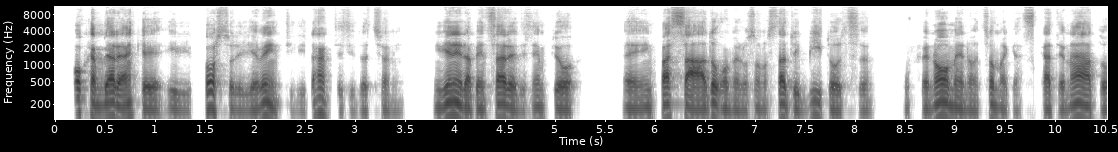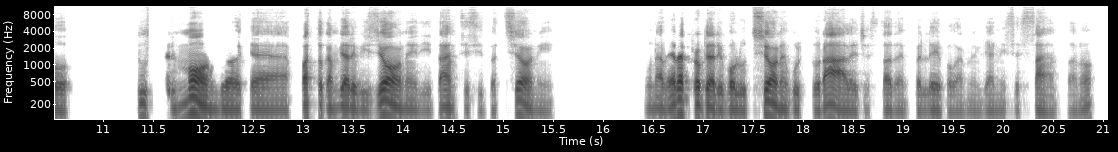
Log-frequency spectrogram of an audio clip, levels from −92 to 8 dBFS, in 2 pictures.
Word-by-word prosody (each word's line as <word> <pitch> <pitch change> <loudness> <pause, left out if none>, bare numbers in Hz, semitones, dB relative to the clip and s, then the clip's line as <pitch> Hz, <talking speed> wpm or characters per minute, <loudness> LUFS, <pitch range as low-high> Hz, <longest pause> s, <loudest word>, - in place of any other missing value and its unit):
può - - +3
cambiare 110 0 +5
anche 85 -6 +1
il 80 -3 -9
corso - - +1
degli 75 0 -9
eventi 85 +1 -1
di 75 +1 -21
tante - - -4
situazioni. 70 -3 -13 0.3
Mi - - -11
viene 110 +2 +5
da 90 -2 +3
pensare, 90 +4 +3
ad - - -3
esempio, 85 +1 -4 0.4
ehm, 85 0 -4
in 90 0 -7
passato 100 -5 +5
come 80 -2 -4
lo 75 - -10
sono 85 -1 -11
stato 80 +4 0
i 75 - -5
Beatles, 110 +8 -6
un 75 -2 -17
fenomeno, 90 -3 +2
insomma, 75 - -5
che - - -19
ha - - -26
scatenato 95 -3 -1 0.6
tutto - - -9
il - - -9
mondo, 90 -7 +4
che - - -5
ha 80 -1 -4
fatto 100 0 -1
cambiare 85 0 0
visione 80 0 +3
di 75 0 -18
tante 90 -1 -5
situazioni. 75 -2 -5 0.9
Una 85 0 -6
vera 85 - +6
e - - -10
propria - - +3
rivoluzione 80 -1 +1
culturale 75 -1 -1
c'è - - -20
stata 75 -1 -9
in 75 - -18
quell'epoca 70 -1 -9
negli 75 0 -18
anni 75 0 -14
60, 70 -1 -10
no? 85 +5 -11
80 Hz, 160 wpm, -25 LUFS, 75-90 Hz, 0.9 s, vera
